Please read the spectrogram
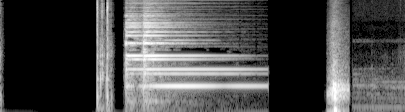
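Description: Subscribe-button animation sound effects: two quick mouse clicks, then a bright notification-bell ding of several tones that fades over about a second and a half and cuts off. A brief noisy burst follows near the end.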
